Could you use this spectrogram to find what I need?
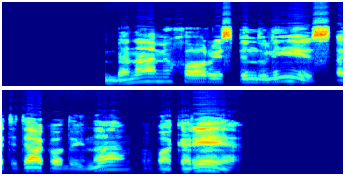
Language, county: Lithuanian, Klaipėda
